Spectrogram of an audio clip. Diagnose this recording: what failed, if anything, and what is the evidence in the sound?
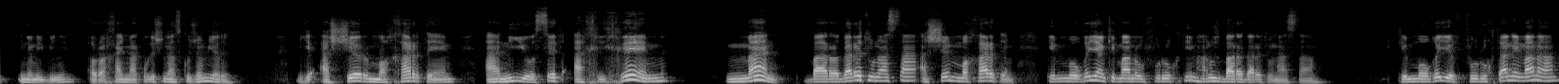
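The network stage dropped audio in transit, a burst of packet loss at 9.07 to 9.18 s. Roughly 80 ms of speech never arrived, and the receiver covered about 74 ms of it by extending the last sound while lowering its level, so it sounds like a held sound fading out before speech resumes further along. On a spectrogram the spectrum runs flat and unchanging, then dims. The waveform shows a decaying stretch followed by an abrupt jump to new material.

A short concealed packet loss, also at the network stage, occurs at 13.83 to 13.90 s. About 40 ms failed to reach the decoder in time, and roughly 41 ms of substitute audio was synthesised from the preceding sound and cross-faded back into the real signal. It comes across as a brief smear or wobble. A spectrogram shows a thin band where the formant detail blurs and stalls, and the waveform shows a short, overly steady stretch with a soft seam on either side.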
